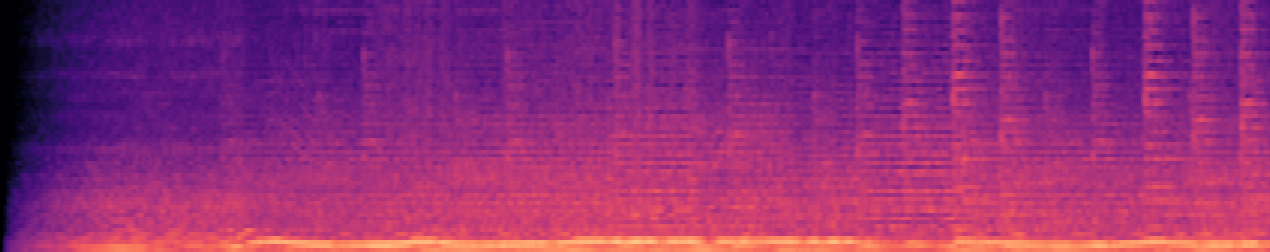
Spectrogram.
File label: wolf song; twilight princess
